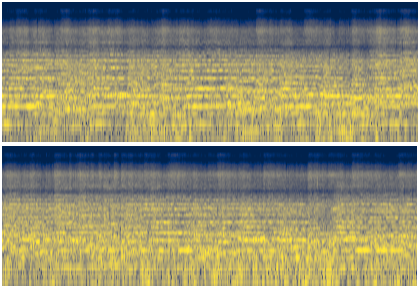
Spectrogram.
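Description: A university varsity band playing a big band medley live, with the brass section, trombones and trumpets, to the fore. Heard from a vinyl LP recording.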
